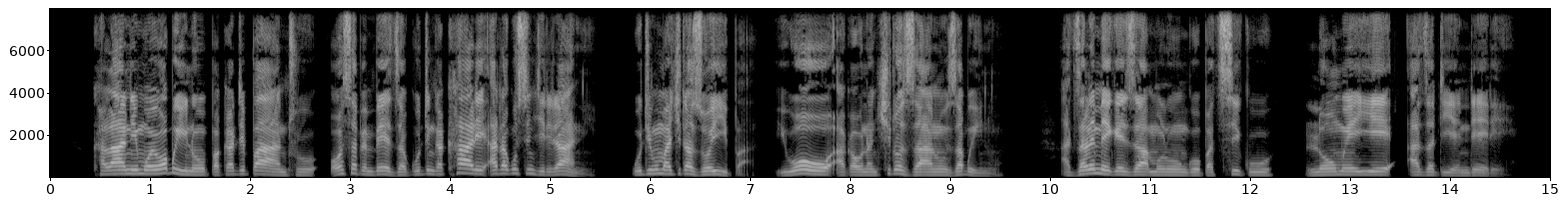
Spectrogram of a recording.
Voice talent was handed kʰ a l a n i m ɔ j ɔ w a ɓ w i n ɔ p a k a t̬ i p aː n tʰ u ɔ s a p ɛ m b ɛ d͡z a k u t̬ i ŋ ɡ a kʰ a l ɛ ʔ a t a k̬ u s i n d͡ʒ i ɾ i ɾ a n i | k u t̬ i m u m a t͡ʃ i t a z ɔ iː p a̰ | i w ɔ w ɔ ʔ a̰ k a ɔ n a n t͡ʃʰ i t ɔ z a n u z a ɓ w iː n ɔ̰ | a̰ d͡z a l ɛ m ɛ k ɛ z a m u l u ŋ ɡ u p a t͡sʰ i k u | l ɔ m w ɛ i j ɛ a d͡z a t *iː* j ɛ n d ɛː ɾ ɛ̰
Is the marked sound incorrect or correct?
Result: incorrect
